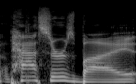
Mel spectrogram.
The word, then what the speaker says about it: passersby: The passersby throws me off, and I've even written down in the show notes that just it's a silent S.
